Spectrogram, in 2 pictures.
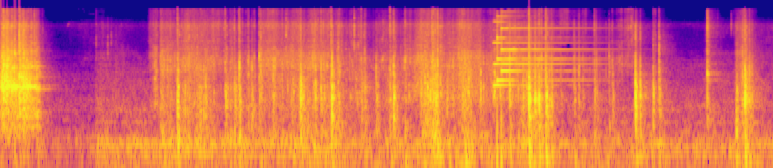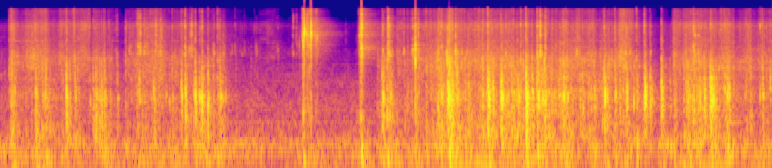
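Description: Hollow plastic balls rattle and clatter as a hand rummages through them.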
